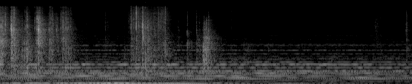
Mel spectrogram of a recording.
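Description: Tarot cards being shuffled by hand, with soft riffling slaps and flicks in short bursts for the first couple of seconds, then fading into a quieter rustle.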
